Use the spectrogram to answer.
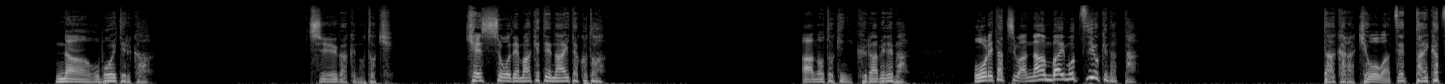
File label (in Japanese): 熱血キャラ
